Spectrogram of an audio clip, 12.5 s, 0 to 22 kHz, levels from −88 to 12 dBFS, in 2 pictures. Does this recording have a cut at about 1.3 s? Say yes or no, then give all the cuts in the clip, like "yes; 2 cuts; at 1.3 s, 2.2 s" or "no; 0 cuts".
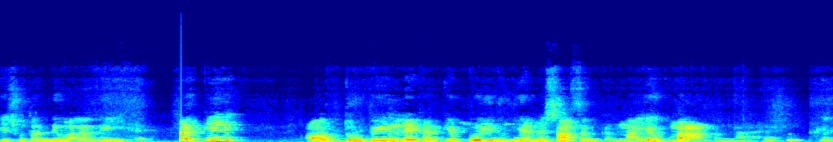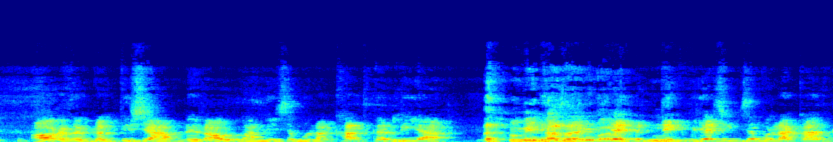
yes; 2 cuts; at 1.3 s, 6.1 s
